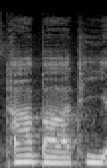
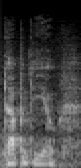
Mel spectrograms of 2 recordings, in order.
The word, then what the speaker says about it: Tapatío: of Mexico that's Tapatio um how do you pronounce tapao it's tapao tapao then about us and here's how to cook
